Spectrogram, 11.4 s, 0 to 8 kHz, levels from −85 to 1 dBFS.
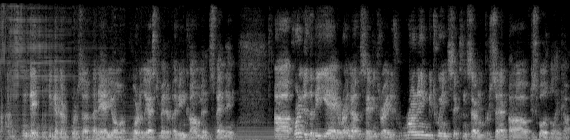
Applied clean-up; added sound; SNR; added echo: neural separator model SepFormer DNS4.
